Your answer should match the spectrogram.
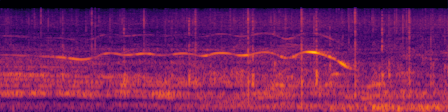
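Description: A long, high whistle that wavers in pitch, warbles near the end, swoops up and then falls away, over crowd voices and shouts.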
